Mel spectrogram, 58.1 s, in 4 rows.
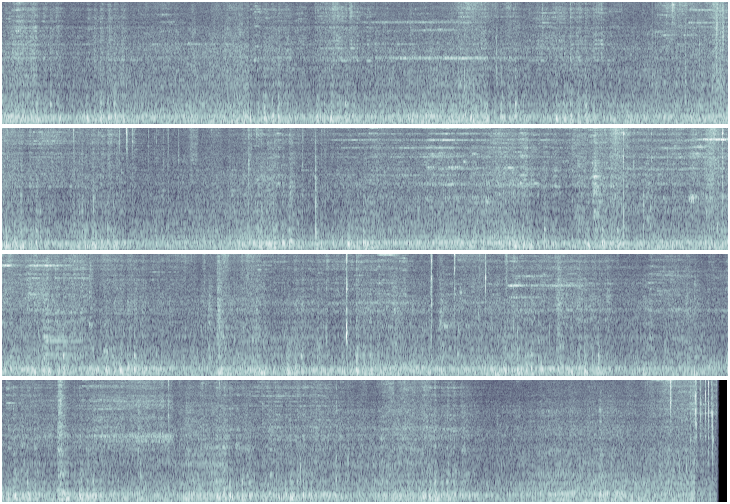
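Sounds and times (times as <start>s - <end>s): train wheels rumbling: 0.0s - 57.9s
high wheel squeals: 7.0s - 11.2s, 13.0s - 15.9s, 21.2s - 30.8s, 36.4s - 37.2s, 38.9s - 40.8s, 42.0s - 44.0s.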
